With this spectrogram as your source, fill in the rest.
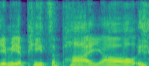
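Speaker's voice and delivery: put-on New York accent mixed with a Southern tinge. Speaker imitates a woman raised in the South who lived in the North; southern New Yorker accent. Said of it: "a southern New Yorker accent".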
